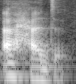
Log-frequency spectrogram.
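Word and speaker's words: أحد: Then we have the word ahad. The word ahad ends with a dal. And dal is one of the 5 letters of qalqala, so we make an echo sound.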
